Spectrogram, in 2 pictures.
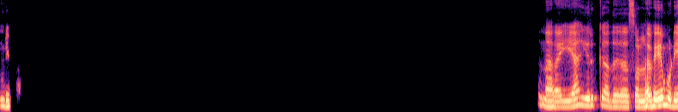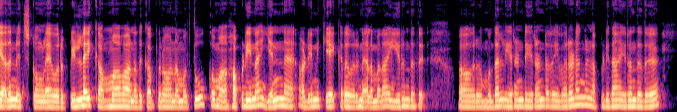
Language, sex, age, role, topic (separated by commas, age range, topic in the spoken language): Tamil, female, 35-39, guest, ஒரு நல்ல உறக்கத்திற்கு உங்கள் இரவு வழக்கம் என்ன?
